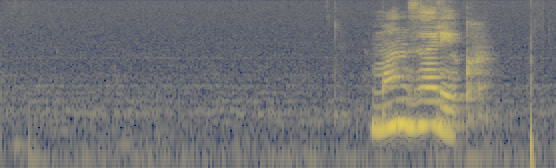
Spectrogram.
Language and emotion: Russian, neutral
